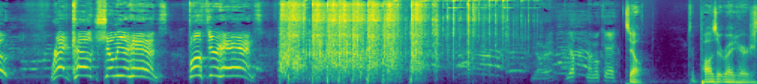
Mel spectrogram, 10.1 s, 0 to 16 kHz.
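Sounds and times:
speech: 0:00.0 - 0:03.6, 0:07.1 - 0:10.1
gunfire exchanged between a police officer firing a handgun and a suspect: 0:03.8 - 0:06.4.

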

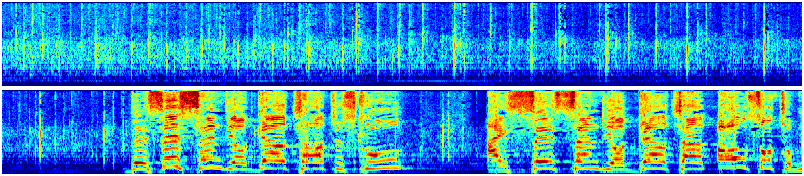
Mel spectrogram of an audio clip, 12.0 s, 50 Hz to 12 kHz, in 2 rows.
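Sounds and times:
congregation clapping hands to close a church service: 0:00.0 - 0:11.9
speech: 0:07.0 - 0:11.9.

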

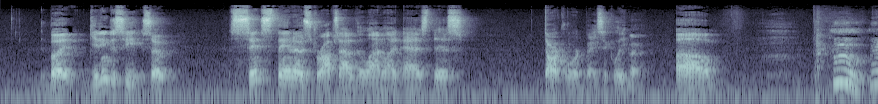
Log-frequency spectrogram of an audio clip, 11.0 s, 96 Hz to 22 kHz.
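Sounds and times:
speech: 0:00.6 - 0:02.3, 0:02.9 - 0:06.0, 0:06.8 - 0:09.0, 0:10.2 - 0:10.9
person yawning: 0:10.2 - 0:10.9.

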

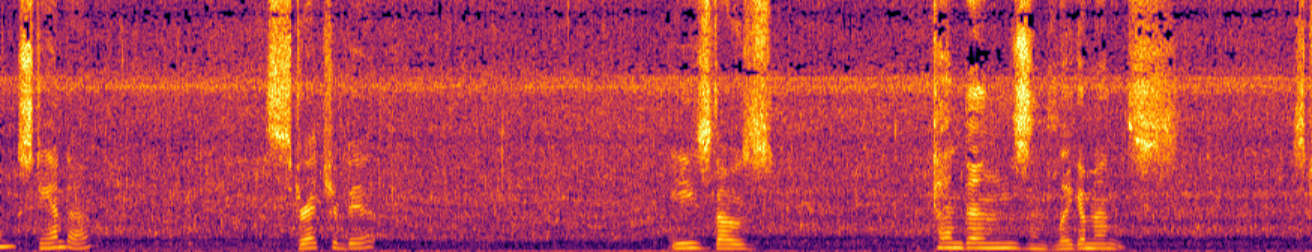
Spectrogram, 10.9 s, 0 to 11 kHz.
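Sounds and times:
creek water flowing: 0:00.0 - 0:10.9
speech: 0:00.2 - 0:00.9, 0:02.2 - 0:03.2, 0:05.6 - 0:06.5, 0:07.8 - 0:09.7.

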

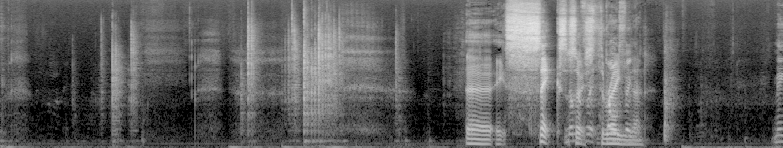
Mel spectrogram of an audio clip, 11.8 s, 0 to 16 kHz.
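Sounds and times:
dice rolling on a hard tabletop: 0:01.0 - 0:02.2, 0:03.4 - 0:07.0
speech: 0:07.0 - 0:09.8.

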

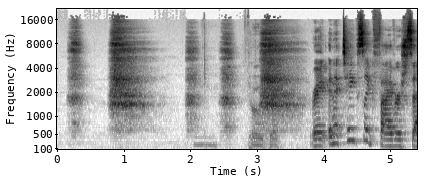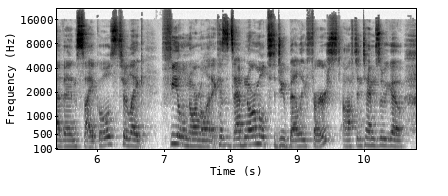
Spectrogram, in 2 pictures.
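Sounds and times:
breaths drawn and released through the mouth in a belly, chest, release pattern: 0:00.2 - 0:03.8
speech: 0:02.1 - 0:10.7.

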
